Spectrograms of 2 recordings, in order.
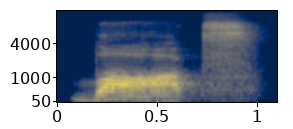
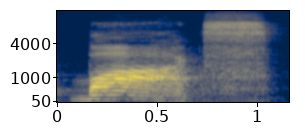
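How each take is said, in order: First: The vowel is said with rounded lips. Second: The vowel is said with unrounded lips. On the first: "in the British accent ... our lips are rounded" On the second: "the O sound in some words in the American accent are not rounded"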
